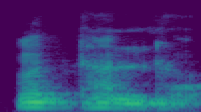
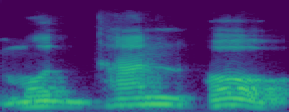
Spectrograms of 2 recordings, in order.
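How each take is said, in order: First: The h blends with the nasal n sound. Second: The h is split off as a separate syllable. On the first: The speaker calls it right. "হয়ের সাথে এই নয়ের একটা নাসিক ভবন যাবে সাথে সাথে" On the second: The speaker calls it wrong. "এমন করে নয়"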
